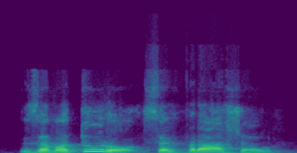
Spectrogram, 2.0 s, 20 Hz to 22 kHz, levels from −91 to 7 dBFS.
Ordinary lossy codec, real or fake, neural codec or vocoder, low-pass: Opus, 16 kbps; fake; codec, 44.1 kHz, 7.8 kbps, Pupu-Codec; 19.8 kHz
